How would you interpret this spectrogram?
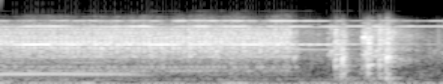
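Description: A telephone rings loudly: one long, steady ring lasting over a second, then a couple of short, choppy bursts. No one speaks.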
